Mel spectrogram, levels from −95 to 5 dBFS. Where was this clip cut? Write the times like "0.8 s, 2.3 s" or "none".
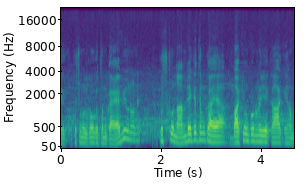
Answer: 1.8 s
